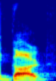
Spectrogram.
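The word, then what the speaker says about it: guard: silent होता है जैसे गार्ड गार्ड में यू के बाद यह वॉवेल है तो इसलिए यू क्या होगा साइलेंट हो जाएगा इसी तरीके से गिल्ट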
